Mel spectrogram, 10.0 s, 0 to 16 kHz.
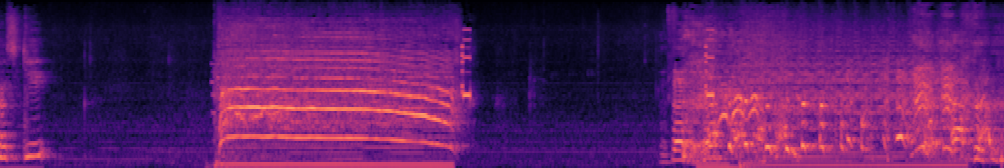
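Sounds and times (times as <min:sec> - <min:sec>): high held vocal cry: 0:02.1 - 0:04.8.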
